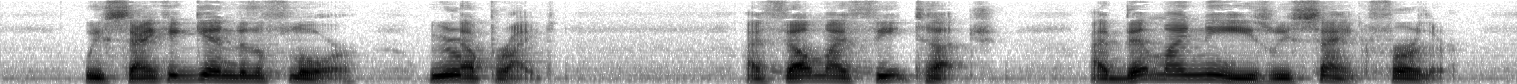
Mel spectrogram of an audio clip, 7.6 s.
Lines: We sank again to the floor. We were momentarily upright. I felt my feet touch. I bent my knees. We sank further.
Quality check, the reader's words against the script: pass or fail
fail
